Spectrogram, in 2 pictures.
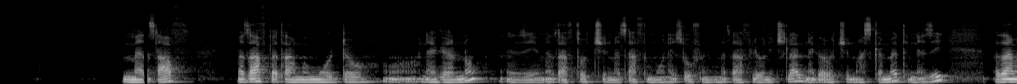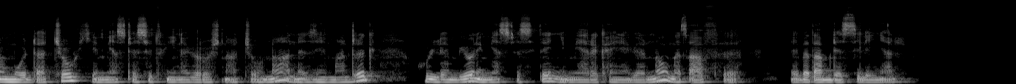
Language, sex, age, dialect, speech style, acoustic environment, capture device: Amharic, male, 25-34, Ethiopia - Addis Ababa, relaxed; focused, silence, mobile / Linux / Chrome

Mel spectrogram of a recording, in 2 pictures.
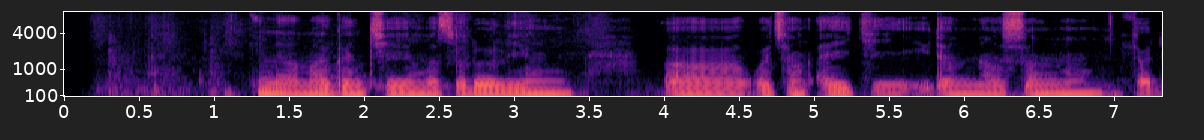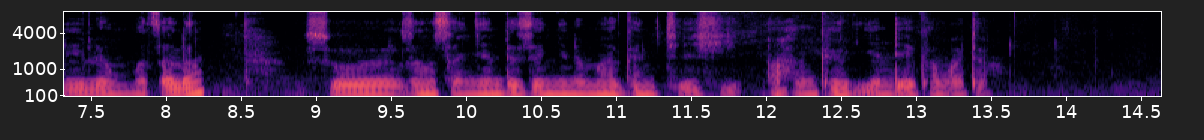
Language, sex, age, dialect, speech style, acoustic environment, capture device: Hausa, male, 25-34, Nigeria - Kano, happy, silence, mobile / Linux / Chrome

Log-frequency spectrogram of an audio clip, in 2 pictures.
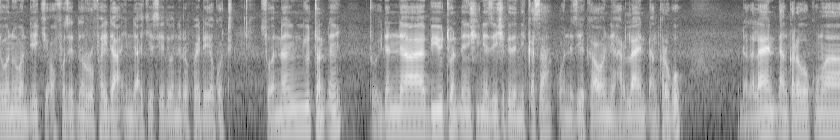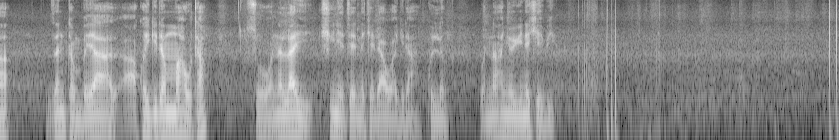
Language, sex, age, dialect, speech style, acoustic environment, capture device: Hausa, male, 35-44, Nigeria - Kano, happy; excited; focused, silence; nature, desktop / Linux / Chrome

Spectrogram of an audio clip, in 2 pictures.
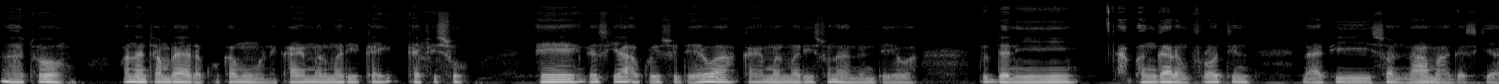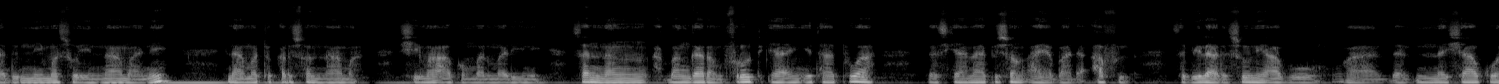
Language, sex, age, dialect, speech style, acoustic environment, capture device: Hausa, male, 35-44, Nigeria - Kano, excited; happy; relaxed, silence, mobile / Linux / Chrome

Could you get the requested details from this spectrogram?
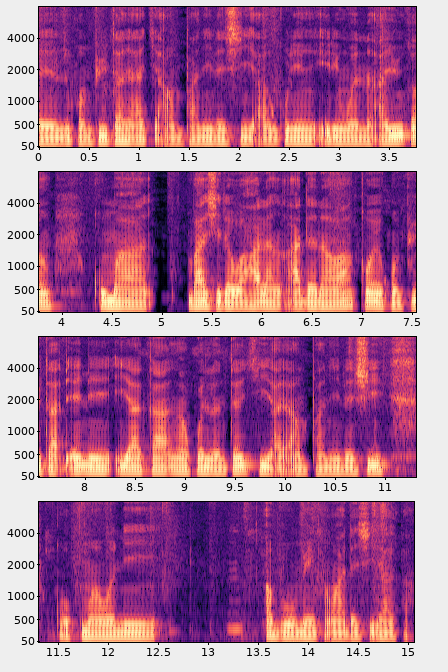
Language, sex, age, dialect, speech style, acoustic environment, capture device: Hausa, male, 18-24, Nigeria - Kano, relaxed, silence; nature, mobile / Linux / Chrome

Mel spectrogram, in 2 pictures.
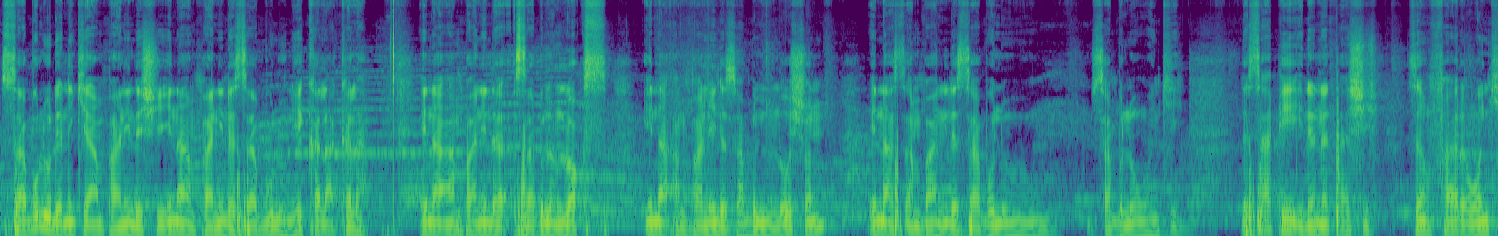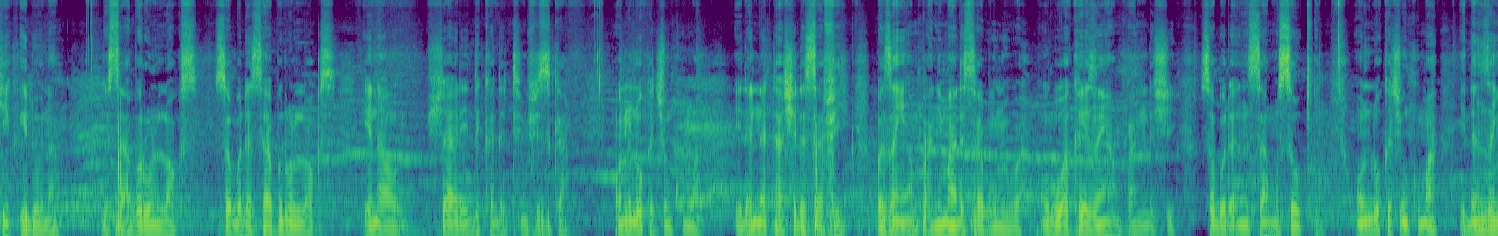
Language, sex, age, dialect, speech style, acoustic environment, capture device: Hausa, male, 25-34, Nigeria - Katsina, happy, people talking; nature, mobile / Linux / Chrome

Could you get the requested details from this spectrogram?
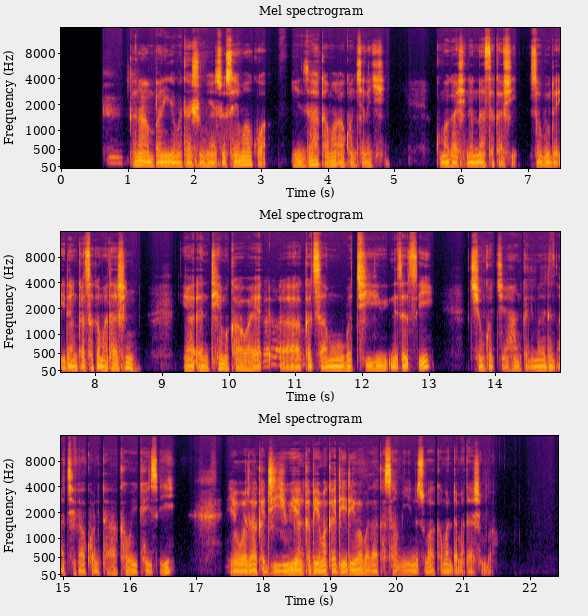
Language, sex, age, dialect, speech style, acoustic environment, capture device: Hausa, male, 35-44, Nigeria - Kano, happy, nature, mobile / Linux / Chrome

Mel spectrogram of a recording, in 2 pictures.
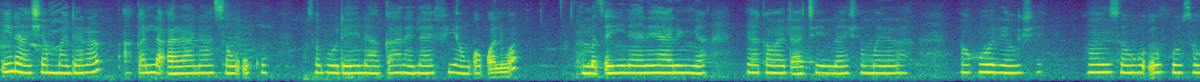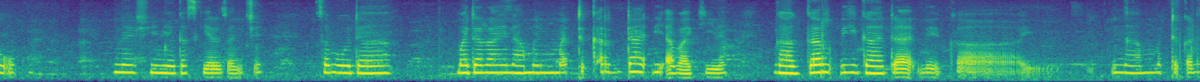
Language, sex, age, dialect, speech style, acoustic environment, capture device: Hausa, female, 18-24, Nigeria - Kano, happy, nature; people talking, mobile / Linux / Chrome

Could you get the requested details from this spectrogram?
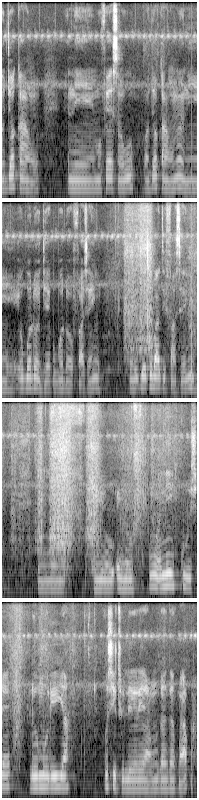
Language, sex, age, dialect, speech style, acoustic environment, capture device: Yoruba, male, 18-24, Nigeria - Ibadan, happy; excited, silence, mobile / Linux / Chrome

